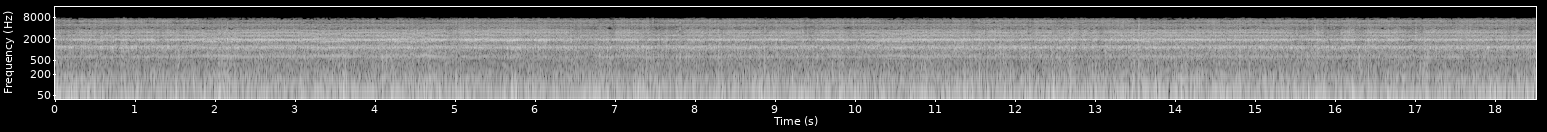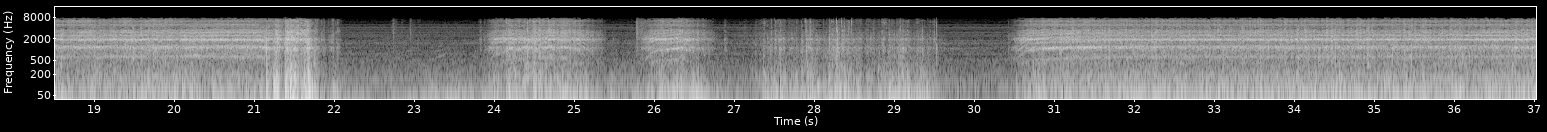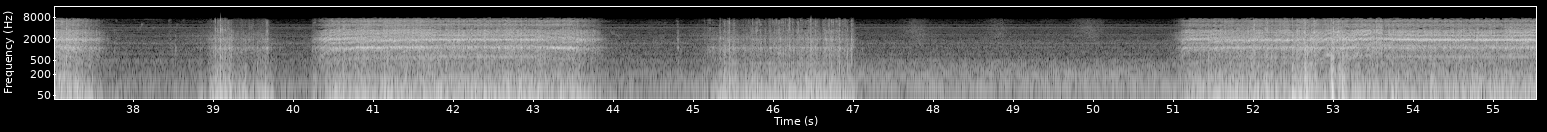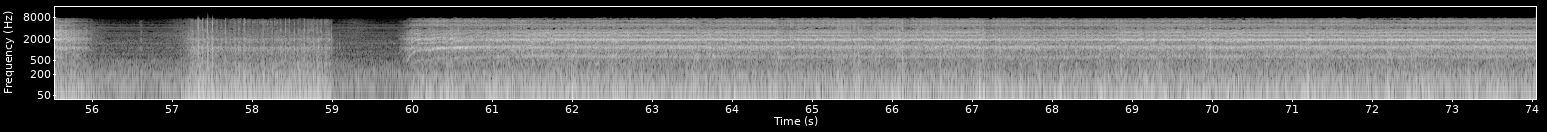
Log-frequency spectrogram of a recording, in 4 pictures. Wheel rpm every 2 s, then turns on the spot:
160, 160, 160, 160, 160, 160, 160, 160, 160, 160, 110, 10, 70, 30, 20, 100, 160, 160, 110, 10, 110, 130, 10, 20, 0, 60, 170, 140, 20, 30, 140, 160, 160, 160, 160, 160, 160.
26-30 38-40 44-48 56-60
